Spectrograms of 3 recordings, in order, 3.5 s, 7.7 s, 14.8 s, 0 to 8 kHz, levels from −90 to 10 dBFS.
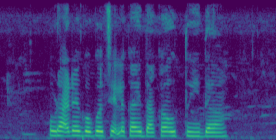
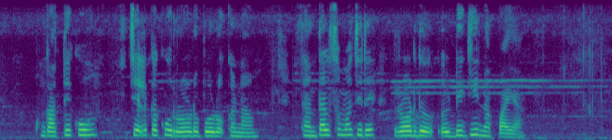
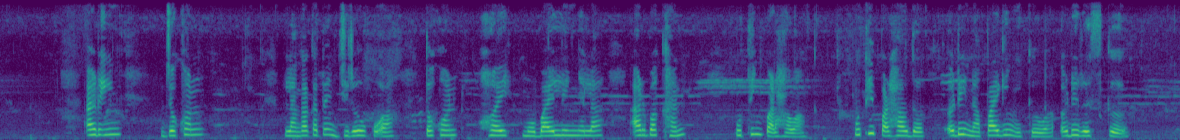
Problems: background sounds at intervals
